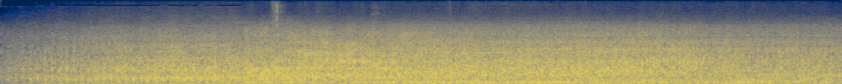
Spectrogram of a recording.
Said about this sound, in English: This week, that sound of Black Hawk and Chinook helicopters opens our focus on the U.S. Army, the latest in a series of annual episodes in honor of Veterans Day.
